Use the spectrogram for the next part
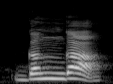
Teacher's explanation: गंगा कैसे नाक से आवाज़ आ रही है ना, और इस पे ये बिंदु लगा हुआ है। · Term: अनुस्वार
